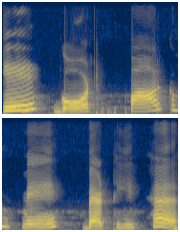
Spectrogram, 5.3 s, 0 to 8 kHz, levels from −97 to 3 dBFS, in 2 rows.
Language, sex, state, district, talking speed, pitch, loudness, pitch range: Hindi, male, Punjab, Fazilka, 70 wpm, 265 Hz, -13 LUFS, 230-315 Hz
